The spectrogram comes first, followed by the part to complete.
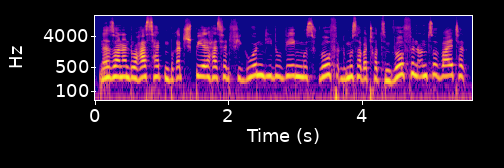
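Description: A woman's voice: sits high, steady tone, fairly quick. A woman with a German accent chatting casually as a podcast host, in a jokey, self-deprecating manner. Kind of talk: casual podcast chat about an audio drama series.

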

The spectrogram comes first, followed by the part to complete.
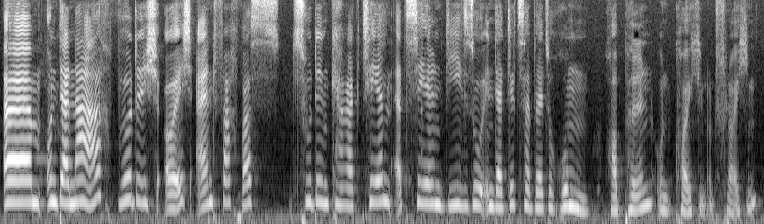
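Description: A woman's voice: sits high, measured pace, few pauses. A woman hosting a podcast in casual chat about audio dramas, talking in a chatty, self-deprecating way. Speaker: podcast host.

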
